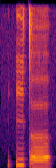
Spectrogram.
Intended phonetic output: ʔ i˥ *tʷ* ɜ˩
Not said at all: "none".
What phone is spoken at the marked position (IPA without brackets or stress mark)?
t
